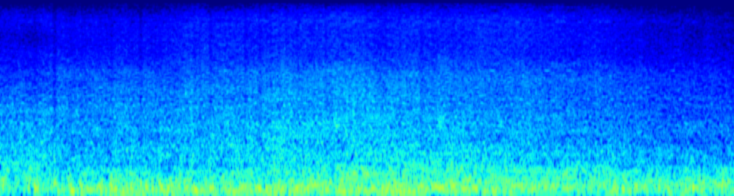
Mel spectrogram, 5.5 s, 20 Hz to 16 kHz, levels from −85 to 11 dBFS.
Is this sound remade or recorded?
remade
